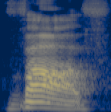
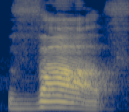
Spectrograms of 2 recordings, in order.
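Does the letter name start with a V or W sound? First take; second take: V; V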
